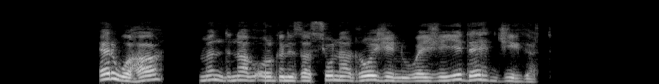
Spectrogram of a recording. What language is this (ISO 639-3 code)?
kur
